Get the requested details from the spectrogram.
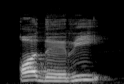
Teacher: قاف کو موٹا کریں گے، اور آگے را، را کو باریک کر کے پڑھیں گے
